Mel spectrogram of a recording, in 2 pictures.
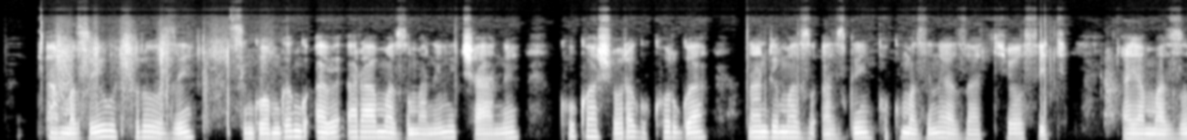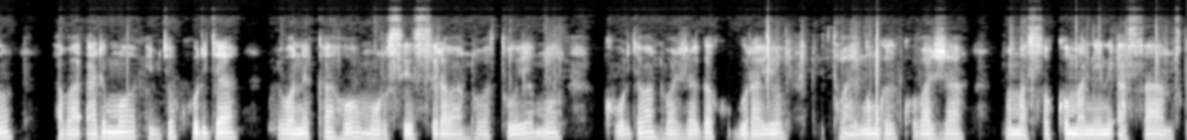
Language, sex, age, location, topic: Kinyarwanda, male, 25-35, Musanze, finance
